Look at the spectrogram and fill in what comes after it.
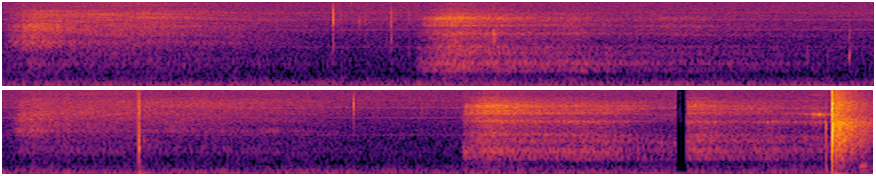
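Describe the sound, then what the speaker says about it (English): Gentle breathing exercise during a pregnancy birthing-ball session, drawing air in through the nose and out through the mouth: three slow, soft, airy exhalations at a steady pace, close and quiet, with a couple of small clicks and no talk. "we're just going to ease up by doing some gentle breathing exercises"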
